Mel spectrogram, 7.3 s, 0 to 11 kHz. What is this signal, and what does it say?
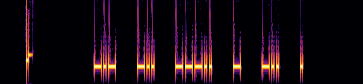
Morse code, heard as a keyed tone, about 25 wpm, spaced as for 14 wpm, 700 Hz. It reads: KD8TDE
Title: USA Call Signs - 6 Characters - 3x Character Spacing - 25wpm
